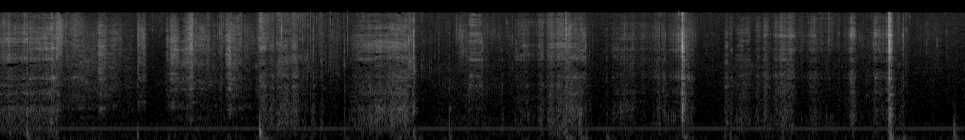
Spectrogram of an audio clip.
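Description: A gloved hand holds a solid, light-colored softwood board with carved grooves and scrapes and carves its surface with a small carving knife, leaving wood shavings around. Quiet, bright rasping and scraping strokes come in uneven bursts, broken by a couple of sharp, short clicks. A faint steady low hum runs underneath.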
